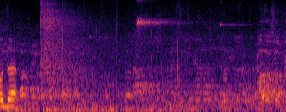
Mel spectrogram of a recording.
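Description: Indoor basketball game on a wooden court in an echoing hall: voices, knocks of the ball and feet on the floor, and a brief high squeal about two seconds in, with a fainter one near the end.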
